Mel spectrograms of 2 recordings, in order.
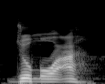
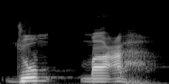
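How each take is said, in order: First: The m is followed by an u vowel. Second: The m is followed by an a vowel. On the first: "membacanya dengan dhammah" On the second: "dengan fathah mimnya"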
